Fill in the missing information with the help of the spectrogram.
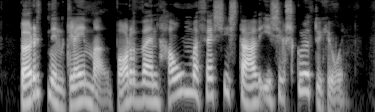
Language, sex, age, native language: Icelandic, male, 30-39, Icelandic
